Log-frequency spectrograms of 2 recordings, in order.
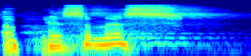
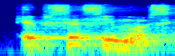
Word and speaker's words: Ipsissimus: Epissimus? Ipsissimus.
